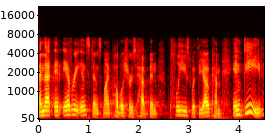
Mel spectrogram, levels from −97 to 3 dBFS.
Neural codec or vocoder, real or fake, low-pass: codec, 16 kHz, 4 kbps, FunCodec, trained on Chinese and English, 50 frames a second; fake; 7.2 kHz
